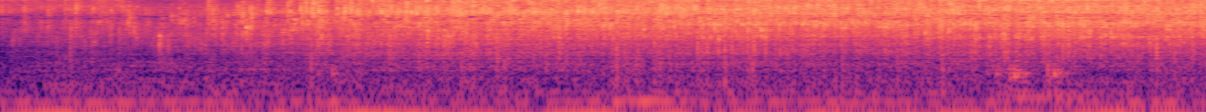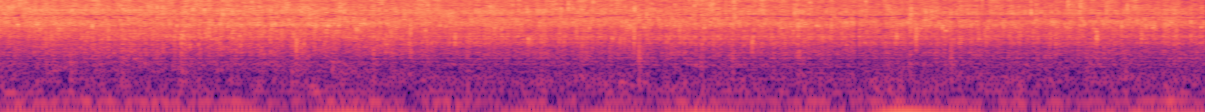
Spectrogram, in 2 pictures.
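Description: Salted hilsa paturi sizzles in oil in frying pans set on stoves, a steady, dense crackle that holds evenly for the whole stretch, with no voices.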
